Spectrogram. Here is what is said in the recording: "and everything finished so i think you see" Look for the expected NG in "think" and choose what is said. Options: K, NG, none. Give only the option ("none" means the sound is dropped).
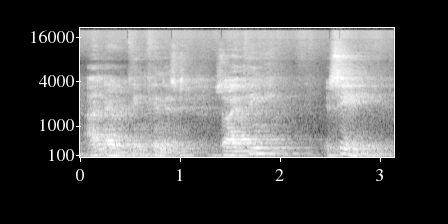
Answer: NG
